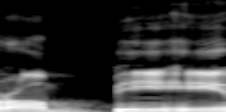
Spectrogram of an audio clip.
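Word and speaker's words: رَبِّ: Qala rabbi inni ta'awtu qawmi laylan wa nahara. Qala panjang, qafnya ada tanda alifnya mad tabi'i 2 ketukan. Rabbi tasdid, baknya ditekan.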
